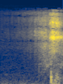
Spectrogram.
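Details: Podcast host's own mechanical ventilator in the background as he speaks: a soft hiss of airflow swells into a brief whoosh as it delivers a breath; mechanical ventilator sound.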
